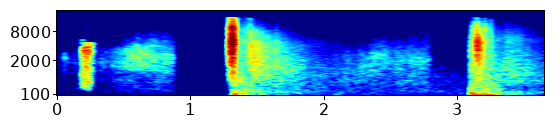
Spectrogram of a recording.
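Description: Mortar fire in a military video game, with three deep booming impacts separated by gaps, each followed by a long rumbling decay, heavy and fairly close, with no talking.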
